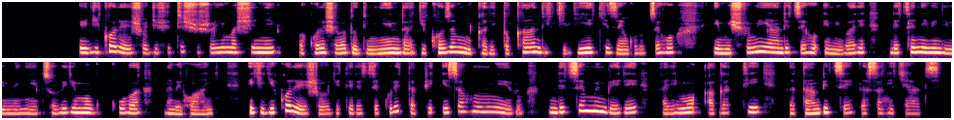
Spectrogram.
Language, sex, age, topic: Kinyarwanda, female, 36-49, education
